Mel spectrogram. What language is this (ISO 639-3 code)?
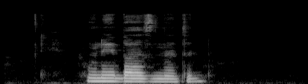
kur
